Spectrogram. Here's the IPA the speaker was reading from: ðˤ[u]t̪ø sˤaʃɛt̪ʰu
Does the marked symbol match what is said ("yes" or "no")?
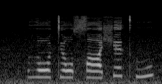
no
